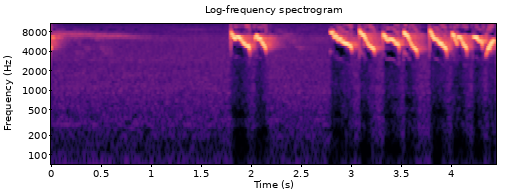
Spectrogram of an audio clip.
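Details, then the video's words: High, sharp downslurred whistles from an oriental white-eye, first a pair, then a fast run of about eight notes about a tenth of a second apart; quiet background otherwise. "KUMPULAN BURUNG PLECI NGALAS SAMPE BUKPAR GACOR"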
